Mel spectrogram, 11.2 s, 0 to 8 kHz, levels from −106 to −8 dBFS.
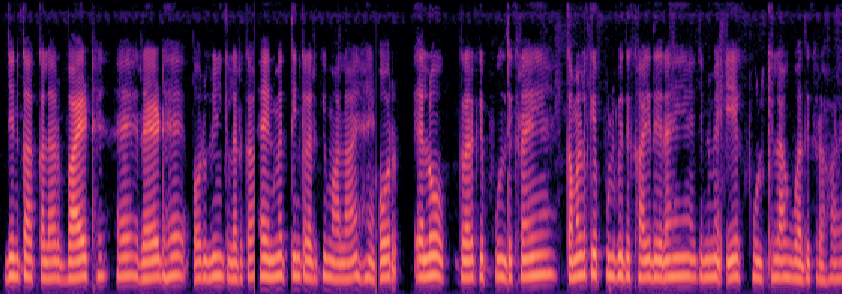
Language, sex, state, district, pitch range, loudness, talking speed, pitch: Hindi, female, Maharashtra, Chandrapur, 170-190 Hz, -34 LUFS, 220 wpm, 180 Hz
